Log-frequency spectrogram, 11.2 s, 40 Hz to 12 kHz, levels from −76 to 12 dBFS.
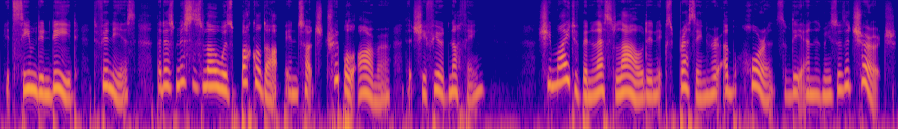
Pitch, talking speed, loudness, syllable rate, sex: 210 Hz, 190 wpm, -18 LUFS, 5.2 syllables/s, female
